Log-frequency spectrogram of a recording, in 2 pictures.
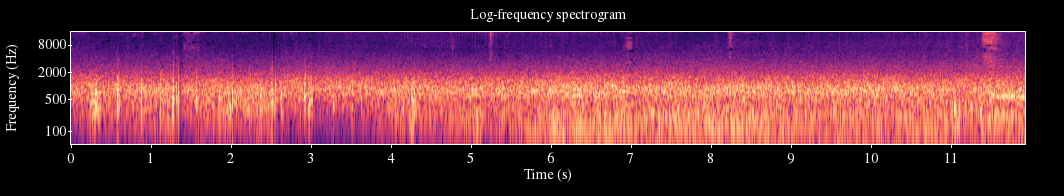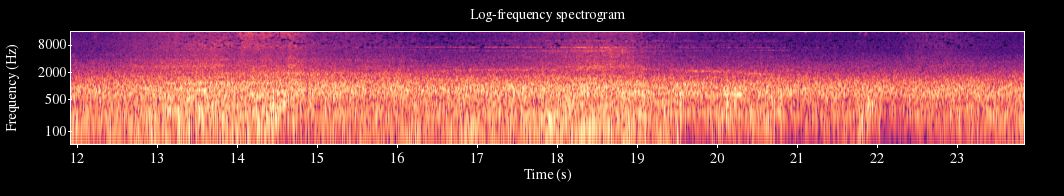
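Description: City road traffic heard over steady wind and road noise. A motor vehicle's engine runs close by from about five seconds in, and a vehicle passes around the middle.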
